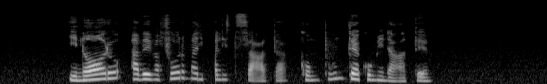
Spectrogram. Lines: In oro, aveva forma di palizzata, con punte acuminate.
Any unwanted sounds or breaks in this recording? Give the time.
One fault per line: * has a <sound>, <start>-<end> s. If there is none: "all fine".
* has a dropout, 2.1-2.2 s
